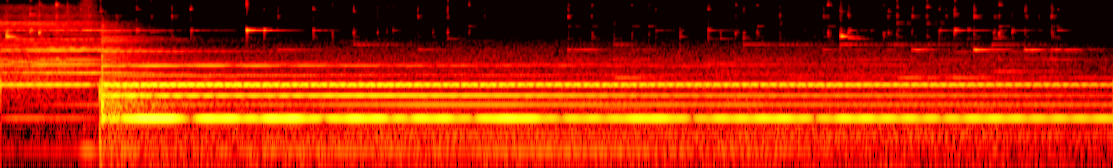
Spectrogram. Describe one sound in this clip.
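A metal singing bowl is struck and rings out loudly.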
